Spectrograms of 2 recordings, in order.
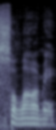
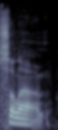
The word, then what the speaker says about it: Salome: When the Sabbath was over, Mary Magdalene, Mary the mother of James, and I always used to call this Salome, but I think you pronounce it Salome, which means peace.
